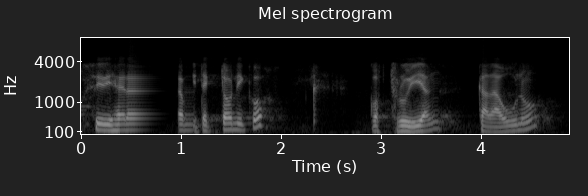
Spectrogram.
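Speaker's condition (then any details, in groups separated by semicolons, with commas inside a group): No condition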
